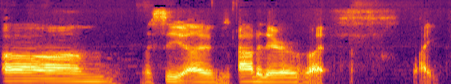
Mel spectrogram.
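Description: Low, slow-talking man from Hong Kong. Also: level tone, dull audio. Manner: hesitant, many fillers and restarts, laughs often. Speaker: podcast guest. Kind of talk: casual chat.

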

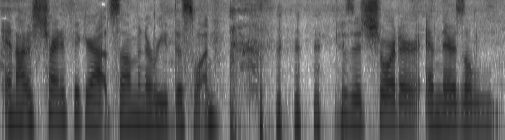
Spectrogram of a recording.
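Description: A woman with a mid-range voice co-hosts a podcast in relaxed chat. She teases her co-host and giggles as she talks. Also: mid-range voice, normal speed, slight background noise. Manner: playful, teasing, giggly. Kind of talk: casual chat.

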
